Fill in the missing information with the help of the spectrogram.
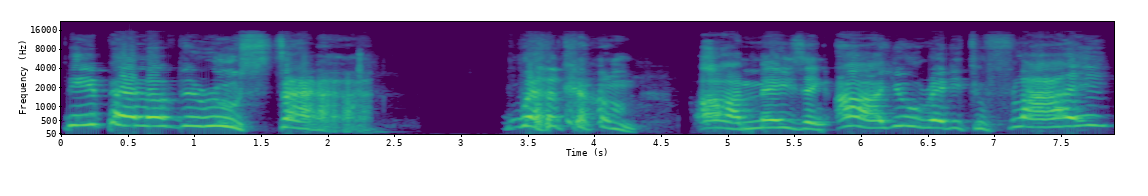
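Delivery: high, loud, slow hype call; rally the crowd; rousing crowd shout. Acted. Character hypes the crowd.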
